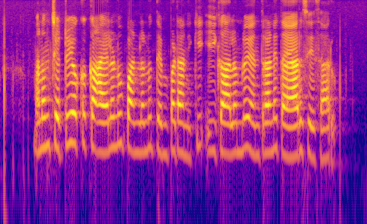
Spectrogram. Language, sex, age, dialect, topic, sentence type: Telugu, female, 25-30, Telangana, agriculture, statement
